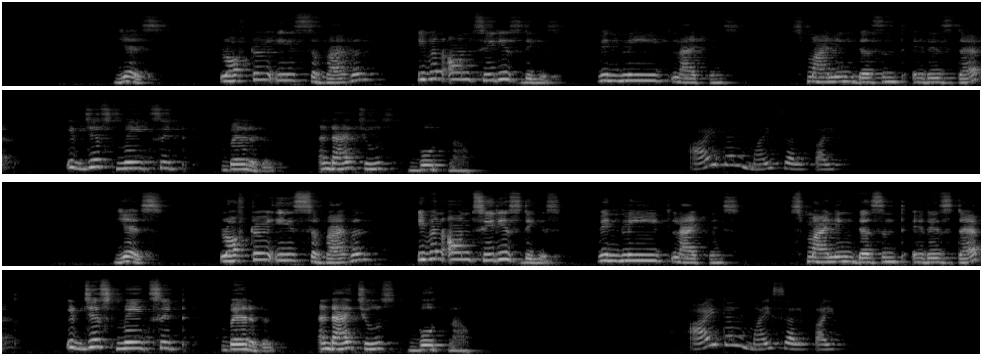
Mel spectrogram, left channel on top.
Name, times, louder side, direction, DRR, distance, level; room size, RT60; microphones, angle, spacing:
voice 1, 1.1-1.6 2.2-3.7 4.2-5.6 6.0-7.4 7.9-9.8 10.4-11.6 12.0-12.5 12.9-14.5, right 4 dB, 50° right, 0.7 m, -30 dB
voice 2, 16.6-18.1, right 4 dB, 80° right, 1.6 m, -37 dB
18.0 x 12.5 x 5.2 m
head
